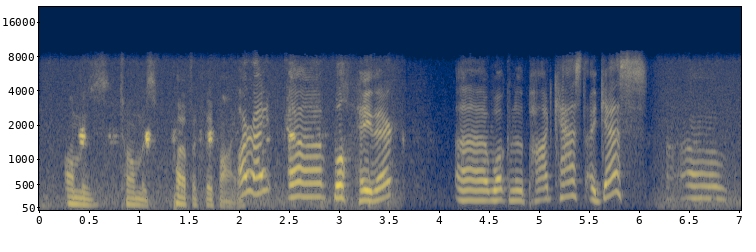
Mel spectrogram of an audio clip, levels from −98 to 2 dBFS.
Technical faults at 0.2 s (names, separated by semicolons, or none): speech suppressed in double talk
